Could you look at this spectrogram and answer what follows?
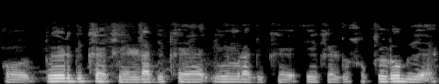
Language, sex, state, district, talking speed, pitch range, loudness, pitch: Rajasthani, male, Rajasthan, Churu, 165 wpm, 115-130 Hz, -18 LUFS, 120 Hz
